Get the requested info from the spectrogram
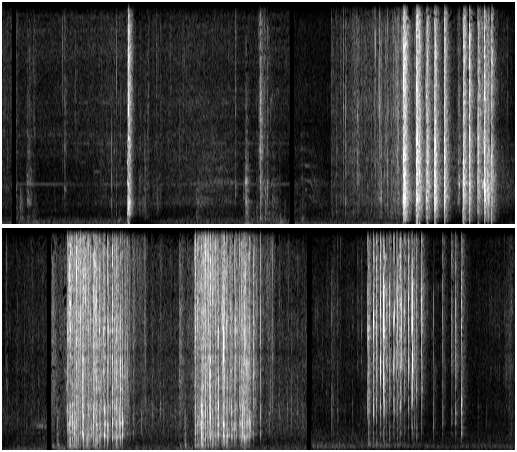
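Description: A car tyre rolling over and crushing a series of objects. There is one sharp crack about two and a half seconds in, then a rapid run of loud snaps around eight to ten seconds, two longer noisy bursts around twelve and fifteen seconds, and a short run of crackling near the end as wooden craft sticks break under the tyre.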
